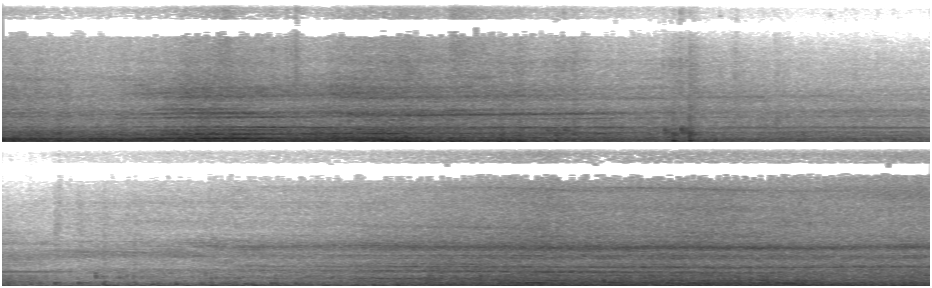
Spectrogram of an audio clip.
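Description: Electric suburban trains: one pulls away with the gliding whine of its traction motors and wheel noise, fading over the first several seconds, with a single sharp knock about seven seconds in. From about two-thirds of the way through, a second train approaches and runs past close by, its motor whine and rail noise growing louder.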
